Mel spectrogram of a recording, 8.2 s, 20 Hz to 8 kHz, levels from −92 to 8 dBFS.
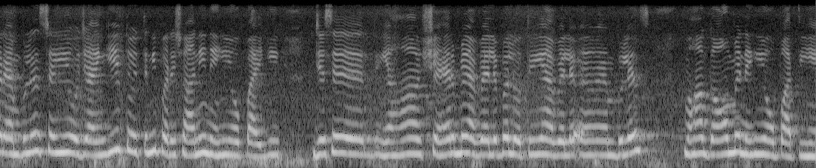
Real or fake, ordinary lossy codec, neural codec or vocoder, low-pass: real; none; none; 7.2 kHz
